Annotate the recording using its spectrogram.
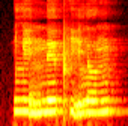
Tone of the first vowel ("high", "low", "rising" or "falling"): low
